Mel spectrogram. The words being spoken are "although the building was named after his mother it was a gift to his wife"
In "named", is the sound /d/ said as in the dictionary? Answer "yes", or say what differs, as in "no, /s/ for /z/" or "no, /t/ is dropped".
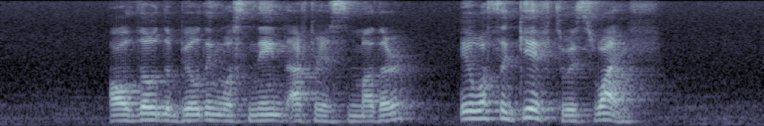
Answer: yes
